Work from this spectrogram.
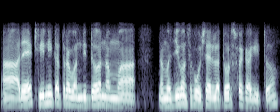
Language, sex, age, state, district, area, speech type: Kannada, male, 18-30, Karnataka, Tumkur, urban, conversation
